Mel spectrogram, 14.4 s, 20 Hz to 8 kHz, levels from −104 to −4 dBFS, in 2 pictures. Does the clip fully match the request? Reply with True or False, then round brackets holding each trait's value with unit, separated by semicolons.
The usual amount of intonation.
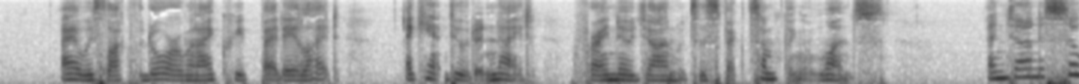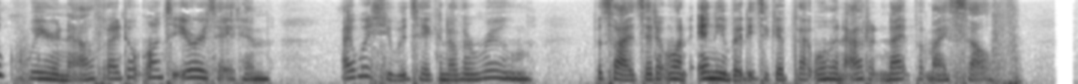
True (3.3 semitones)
